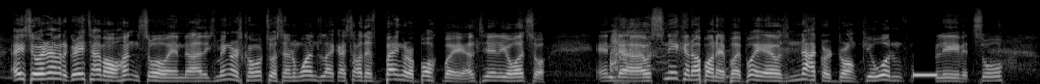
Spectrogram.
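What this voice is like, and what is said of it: Put-on Irish accent. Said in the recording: “I lived in Ireland for a year. I could do my Irish accent. ... you do your Irish accent ... You're very, very good at it.”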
